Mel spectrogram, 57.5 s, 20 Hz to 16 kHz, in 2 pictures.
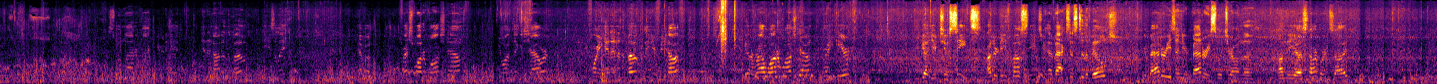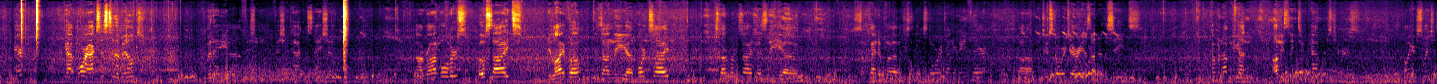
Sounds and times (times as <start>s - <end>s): Speech: 2.2s - 5.8s, 7.2s - 9.2s, 10.0s - 11.0s, 11.8s - 13.7s, 14.9s - 17.0s, 18.3s - 27.0s, 30.0s - 31.6s, 32.8s - 35.5s, 37.0s - 42.2s, 43.1s - 44.8s, 45.8s - 48.5s, 49.1s - 51.6s, 53.0s - 55.9s, 56.8s - 57.4s.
